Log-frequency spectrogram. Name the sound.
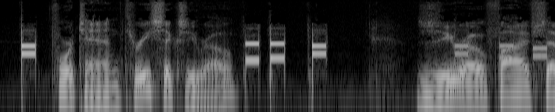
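telephone keypad dialing tones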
